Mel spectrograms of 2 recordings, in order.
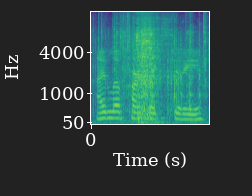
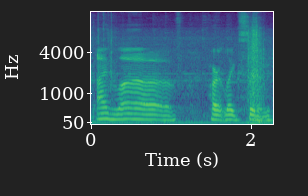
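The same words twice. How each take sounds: First: It is said in a plain, sincere tone. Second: It is said in a sarcastic tone.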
